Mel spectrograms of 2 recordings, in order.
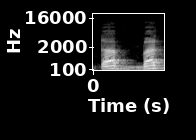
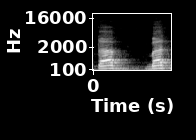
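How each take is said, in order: Both takes have the same delivery.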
